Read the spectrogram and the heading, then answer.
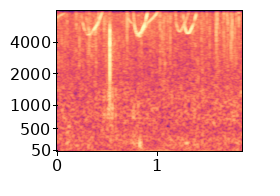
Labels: {"label": "biophony, dolphin", "recorder": "SoundTrap 500"}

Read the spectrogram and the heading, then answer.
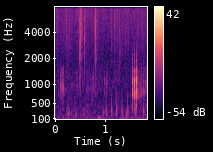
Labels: {"label": "biophony, damselfish", "recorder": "SoundTrap 500"}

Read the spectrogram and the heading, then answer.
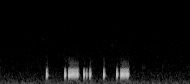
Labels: {"label": "biophony, knock croak", "recorder": "SoundTrap 300"}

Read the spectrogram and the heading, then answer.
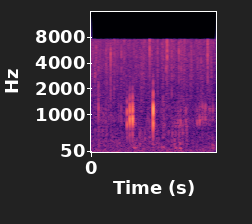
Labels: {"label": "biophony, damselfish", "recorder": "SoundTrap 500"}
{"label": "biophony", "recorder": "SoundTrap 500"}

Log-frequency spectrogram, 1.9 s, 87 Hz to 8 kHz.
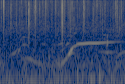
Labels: {"label": "biophony", "recorder": "SoundTrap 300"}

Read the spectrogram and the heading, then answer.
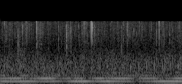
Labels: {"label": "biophony, midshipman", "recorder": "SoundTrap 500"}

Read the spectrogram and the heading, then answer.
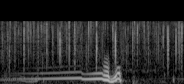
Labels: {"label": "biophony, cascading saw", "recorder": "SoundTrap 600 or HydroMoth"}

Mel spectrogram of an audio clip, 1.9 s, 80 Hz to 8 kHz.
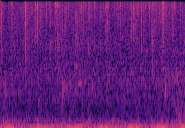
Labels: {"label": "biophony", "recorder": "SoundTrap 500"}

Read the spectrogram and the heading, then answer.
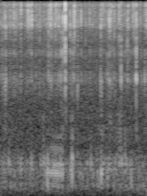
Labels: {"label": "biophony", "recorder": "HydroMoth"}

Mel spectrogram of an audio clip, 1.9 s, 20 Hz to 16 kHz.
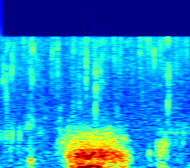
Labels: {"label": "biophony, growl", "recorder": "SoundTrap 500"}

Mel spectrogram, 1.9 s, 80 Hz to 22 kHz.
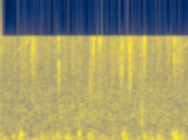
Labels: {"label": "biophony, dolphin", "recorder": "SoundTrap 500"}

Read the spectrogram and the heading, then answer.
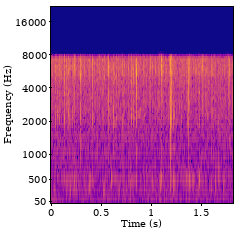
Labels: {"label": "ambient", "recorder": "HydroMoth"}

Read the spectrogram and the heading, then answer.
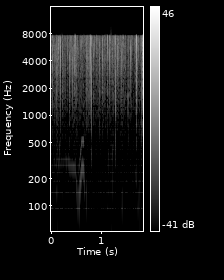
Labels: {"label": "biophony, cascading saw", "recorder": "SoundTrap 600 or HydroMoth"}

